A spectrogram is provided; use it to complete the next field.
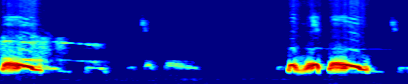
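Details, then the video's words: Domestic spotted dove cooing 'thúc dấu' to lure wild doves: a falling coo at the start, scattered faint notes, then a full phrase of a rapid double note and a long descending coo. "Tiếng chim cu gáy thúc dấu bổi rừng nghe nhanh về cội, bổi nhà xiêng gáy"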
